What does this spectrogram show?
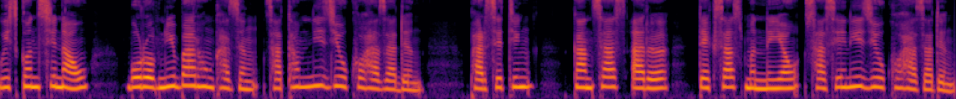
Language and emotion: Bodo, neutral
